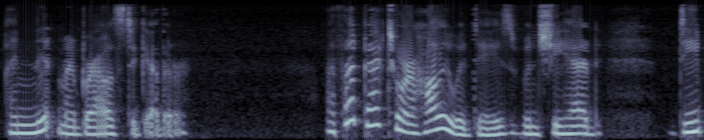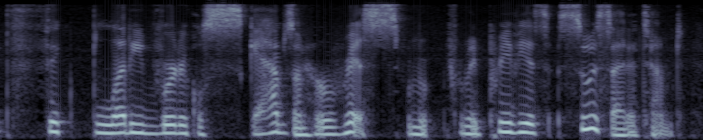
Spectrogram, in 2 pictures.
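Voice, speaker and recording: An American woman narrating her own first-person memoir as an audiobook, in an expressive, confessional storytelling manner. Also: fairly low pitch, unhurried, highs cut off. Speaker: author reading own memoir.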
